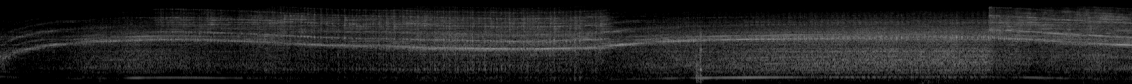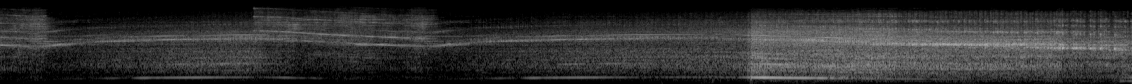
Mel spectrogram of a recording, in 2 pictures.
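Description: Benchtop table saw running and cutting through hardbound encyclopedia books. The motor's whine sags in pitch each time the blade bites into the paper, several times over, and picks back up as each cut clears. About three seconds before the end, a louder, rougher cutting noise comes in.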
